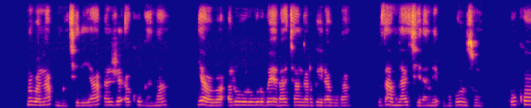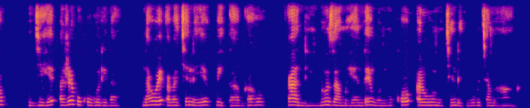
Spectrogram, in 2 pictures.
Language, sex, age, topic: Kinyarwanda, female, 18-24, finance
